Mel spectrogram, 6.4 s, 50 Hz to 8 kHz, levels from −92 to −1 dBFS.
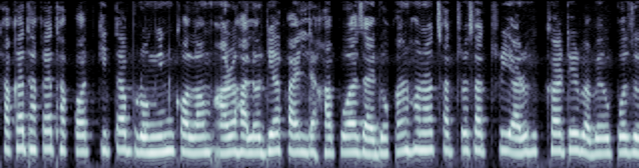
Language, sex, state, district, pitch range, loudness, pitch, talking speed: Assamese, female, Assam, Hailakandi, 240-275 Hz, -15 LUFS, 255 Hz, 180 wpm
